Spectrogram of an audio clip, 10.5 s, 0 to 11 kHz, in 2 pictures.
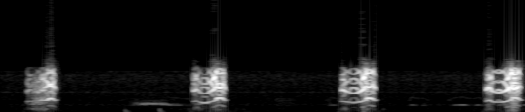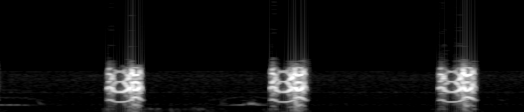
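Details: Tawny owls in Estonia on 22 March 2016, as the male brings a frog as prey to the nest: short, wavering, nasal calls rising and falling in pitch, repeated about every one and a half seconds.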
